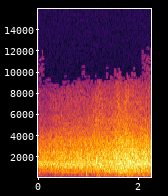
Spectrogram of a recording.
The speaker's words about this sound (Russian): Это ветер с моря гуляет здесь.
